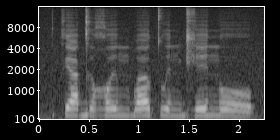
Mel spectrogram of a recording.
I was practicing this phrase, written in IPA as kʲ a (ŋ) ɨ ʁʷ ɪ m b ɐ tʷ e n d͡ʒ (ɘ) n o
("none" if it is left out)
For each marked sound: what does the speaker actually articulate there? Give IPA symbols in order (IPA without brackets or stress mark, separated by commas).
ɡ, e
